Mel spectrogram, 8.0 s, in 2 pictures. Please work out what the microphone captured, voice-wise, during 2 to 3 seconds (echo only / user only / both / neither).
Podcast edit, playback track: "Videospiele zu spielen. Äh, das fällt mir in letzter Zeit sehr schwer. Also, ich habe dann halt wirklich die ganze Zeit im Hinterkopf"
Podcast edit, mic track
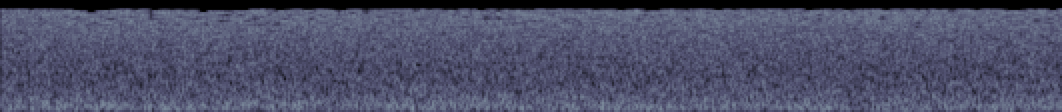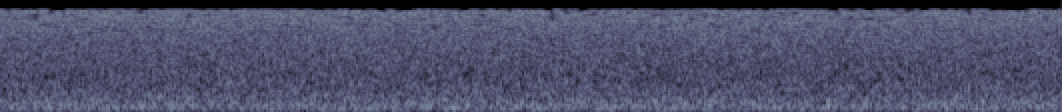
neither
